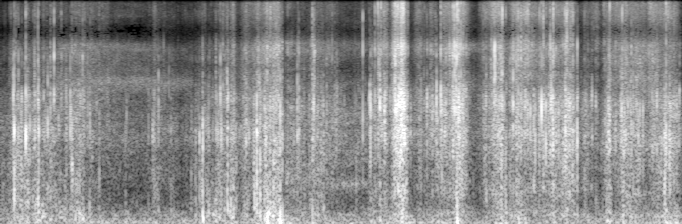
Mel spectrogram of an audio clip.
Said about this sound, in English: I got some paper, so I'm putting paper down to get this booze off my fucking tarp.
